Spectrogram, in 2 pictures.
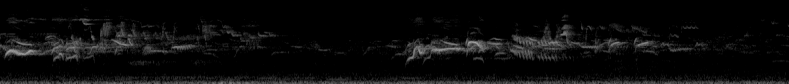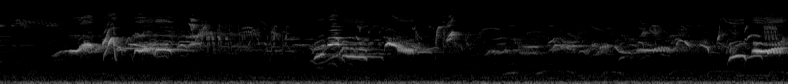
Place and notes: Unnamed Road, Malton, UK - blackbird song ... left ... right ... and centre ...
blackbird song ... left ... right ... and centre ... lavalier mics clipped to a bag ... placed in the crook of a tree ... bird call ... pheasant ...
